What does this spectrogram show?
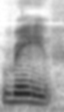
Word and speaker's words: Rave: And we've been following Reeve, and is that how you say her name? Loki, I'm gonna use a little pronunciation guide. Rave. Oh, okay.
